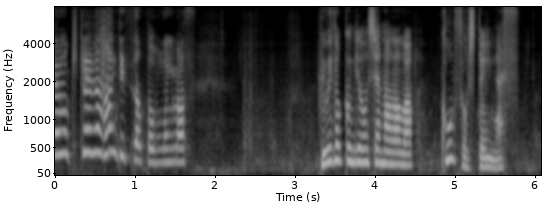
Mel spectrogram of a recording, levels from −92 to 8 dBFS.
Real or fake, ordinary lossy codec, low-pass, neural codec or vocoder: fake; none; none; codec, 16 kHz, 1 kbps, FreqCodec, larger model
